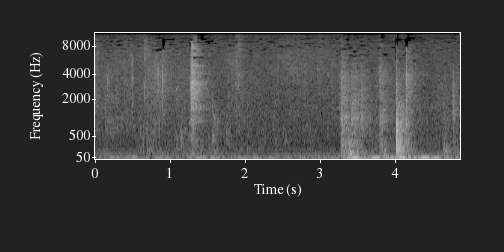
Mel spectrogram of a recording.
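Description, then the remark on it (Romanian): A side door is opened and shut: a light click of the latch, then a couple of heavier wooden knocks and a thud as it closes, with no one speaking. “Și acum rog să ieșiți pe ușa asta laterală.”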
